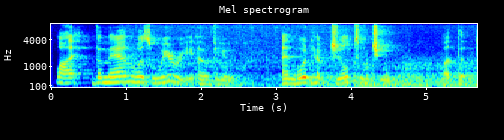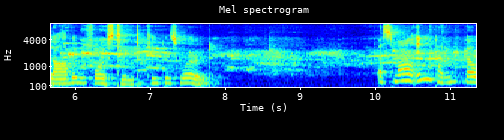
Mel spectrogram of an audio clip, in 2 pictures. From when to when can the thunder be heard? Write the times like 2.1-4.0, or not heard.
0.9-5.8.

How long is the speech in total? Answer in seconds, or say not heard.
9 s.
